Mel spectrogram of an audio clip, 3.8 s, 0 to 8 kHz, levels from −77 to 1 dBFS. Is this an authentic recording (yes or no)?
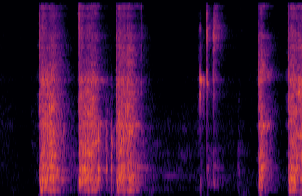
no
